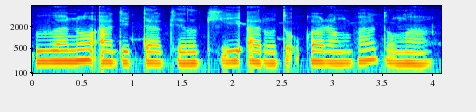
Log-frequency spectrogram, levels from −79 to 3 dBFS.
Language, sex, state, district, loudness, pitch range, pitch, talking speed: Garo, female, Meghalaya, North Garo Hills, -21 LUFS, 195-215 Hz, 205 Hz, 90 wpm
